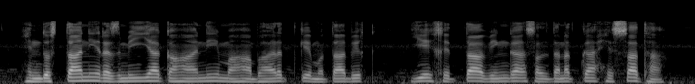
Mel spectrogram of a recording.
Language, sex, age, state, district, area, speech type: Urdu, male, 18-30, Uttar Pradesh, Saharanpur, urban, read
